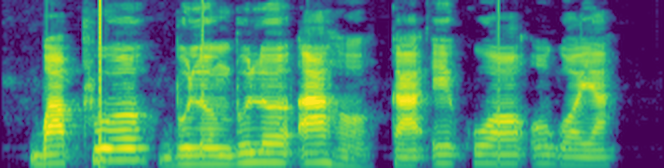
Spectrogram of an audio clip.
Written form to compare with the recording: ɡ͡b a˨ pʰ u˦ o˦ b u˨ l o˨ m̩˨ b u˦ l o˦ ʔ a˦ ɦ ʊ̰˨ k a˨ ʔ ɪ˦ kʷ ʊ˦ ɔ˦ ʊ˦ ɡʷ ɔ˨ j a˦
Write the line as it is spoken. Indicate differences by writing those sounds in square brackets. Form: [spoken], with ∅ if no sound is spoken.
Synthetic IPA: ɡ͡b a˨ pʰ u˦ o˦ b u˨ l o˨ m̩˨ b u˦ l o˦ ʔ a˦ ɦ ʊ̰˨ k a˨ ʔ ɪ˦ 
